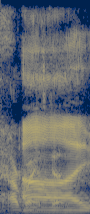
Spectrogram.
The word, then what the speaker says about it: Arbouet: So Arbouet. Yeah, Arbouet is good. French pronunciation.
